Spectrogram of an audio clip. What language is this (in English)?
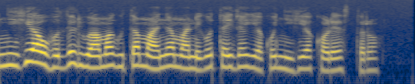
Kikuyu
